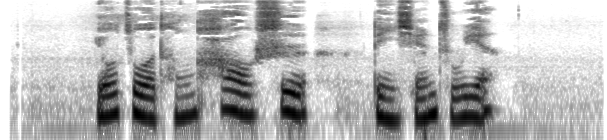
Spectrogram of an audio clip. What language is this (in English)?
Chinese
